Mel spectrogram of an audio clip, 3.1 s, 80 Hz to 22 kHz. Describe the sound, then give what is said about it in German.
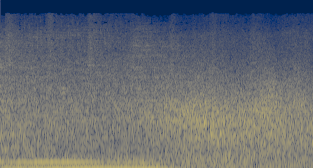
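An old Volkswagen bus drives steadily along an American freeway on a trip from Oakland to Michigan's Upper Peninsula, its engine droning low with a harmonic hum that fades after a moment into a broad, constant rush of road and wind noise, fairly loud. “Auf vielen Autofahrten mit meinem alten VW-Bus von Oakland, wo ich wohne, in die Upper Peninsula von Michigan, 3500 Kilometer, war ich immer wieder aufs Neue von diesem Gefühl erfasst.”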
